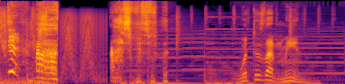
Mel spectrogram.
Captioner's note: sputters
